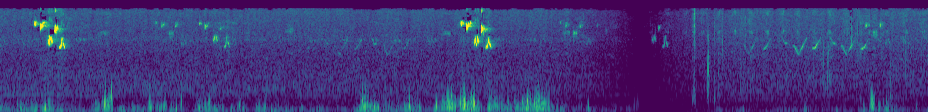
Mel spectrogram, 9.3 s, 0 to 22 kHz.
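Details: Henslow's sparrow singing on 8 June 2013 at Weldon Springs Interpretive Center: its tiny, high, hiccup-like song twice, about four seconds apart, over heavy low wind rumble and thumping.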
